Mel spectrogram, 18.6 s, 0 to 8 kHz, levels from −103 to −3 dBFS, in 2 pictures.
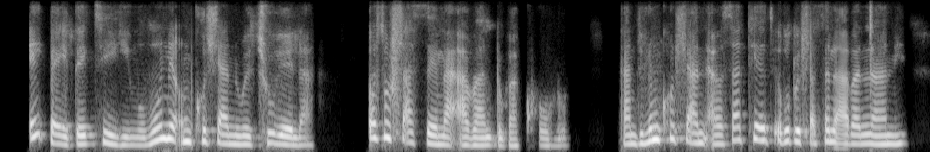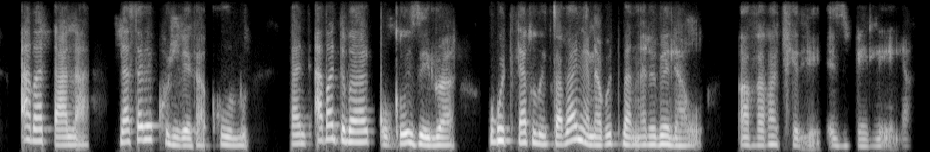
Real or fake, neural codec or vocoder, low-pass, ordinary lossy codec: fake; codec, 16 kHz, 1 kbps, X-Codec, HuBERT features, trained on balanced general audio; 7.2 kHz; Opus, 24 kbps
